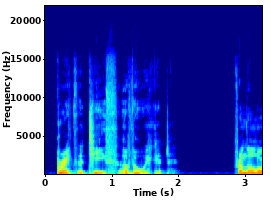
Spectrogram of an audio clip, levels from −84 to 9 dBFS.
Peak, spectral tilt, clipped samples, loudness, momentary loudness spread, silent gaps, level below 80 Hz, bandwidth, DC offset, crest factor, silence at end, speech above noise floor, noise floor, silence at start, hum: -4 dBFS; -7.5 dB/octave; under 0.1%; -23 LUFS; 17 LU; none; -38 dBFS; 15 kHz; under 0.1%; 18 dB; 0 s; 52 dB; -72 dBFS; 0.15 s; none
